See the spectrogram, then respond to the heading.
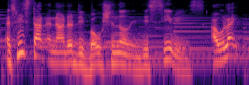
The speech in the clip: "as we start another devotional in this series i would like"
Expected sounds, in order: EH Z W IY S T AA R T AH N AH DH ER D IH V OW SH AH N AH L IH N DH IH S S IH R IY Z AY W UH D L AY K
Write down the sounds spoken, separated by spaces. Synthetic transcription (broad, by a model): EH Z W IY S T AA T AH N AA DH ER D IH V OW SH AH N AH L IH N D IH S S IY R IY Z AY W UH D L AY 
